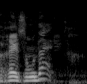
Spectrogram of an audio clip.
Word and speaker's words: raison d'être: Stability is the raison d'être of the Moral Intern. Oh, that's how you pronounce it. Raison d'être.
